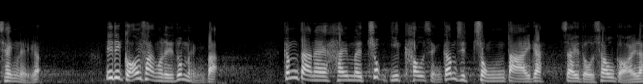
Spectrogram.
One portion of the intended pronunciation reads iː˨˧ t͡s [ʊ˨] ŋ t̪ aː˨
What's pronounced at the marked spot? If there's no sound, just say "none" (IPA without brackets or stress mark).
ʊ˨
